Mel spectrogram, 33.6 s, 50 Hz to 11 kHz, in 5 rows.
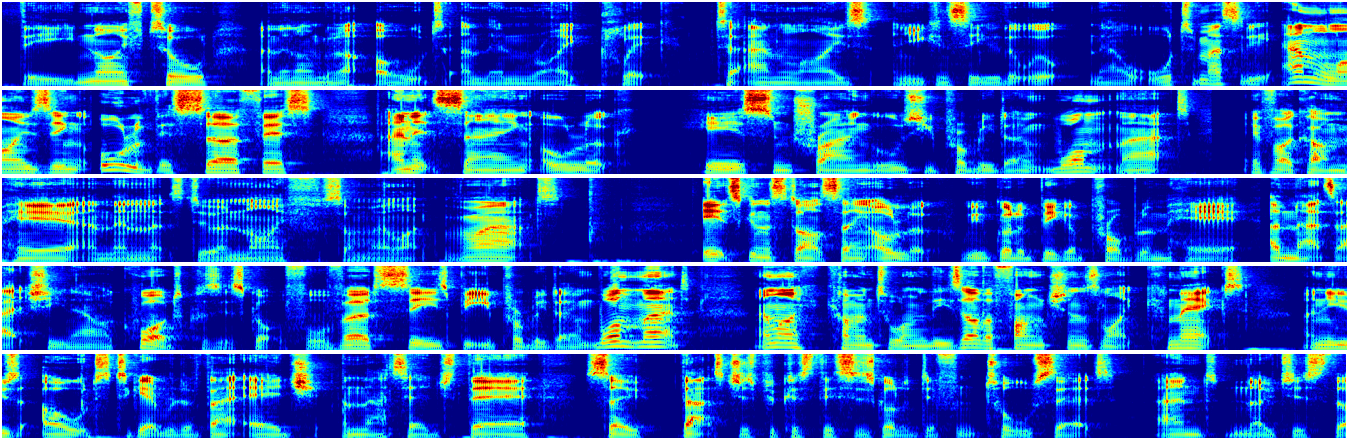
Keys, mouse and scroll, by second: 2.7 alt+right click, 2.9 right click, 4.0-4.4 scroll down 1, 4.4 middle click, 7.0 shift+middle click, 7.7 shift+middle click, 7.7 middle click, 7.8 shift+middle click, 8.1-8.7 scroll up 1, 8.7 shift+middle click, 13.6 right click, 14.8 click, 16.9 space, 17.3 shift+middle click, 18.8 scroll up 1, 19.7 middle click, 25.0 click, 27.2 click, 28.2 click, 28.8 click, 28.8 scroll down 1, 29.3 shift+middle click.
